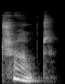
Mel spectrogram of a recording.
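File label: "trout", British English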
